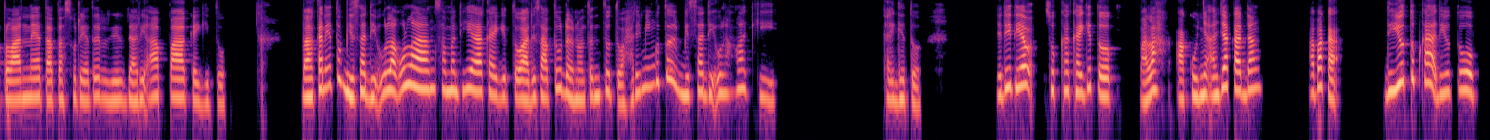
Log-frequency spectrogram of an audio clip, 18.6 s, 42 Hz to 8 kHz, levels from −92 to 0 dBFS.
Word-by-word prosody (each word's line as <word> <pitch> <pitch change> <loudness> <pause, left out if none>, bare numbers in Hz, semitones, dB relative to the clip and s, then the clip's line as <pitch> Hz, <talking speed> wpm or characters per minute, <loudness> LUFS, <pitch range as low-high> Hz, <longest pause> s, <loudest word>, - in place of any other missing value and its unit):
planet, 195 +2 +1
tata 190 +1 -1
surya 190 0 -5
itu 215 - -6
terdiri 190 0 -4
dari 190 +1 -2
apa, 215 -1 +1
kayak 185 -3 -5
gitu. 165 0 -9 1.0
Bahkan 215 +6 +3
itu 410 - -1
bisa 235 +1 +3
diulang-ulang 280 - +4
sama 270 -1 0
dia, 270 -1 +3
kayak 215 -4 -3
gitu. 200 -2 0
Hari 195 +1 +3
Sabtu 210 +8 -1
udah 230 -4 +1
nonton 205 +3 -3
itu 255 +2 -3
tuh, 170 - -3
hari 235 +6 -5
Minggu 320 +5 -3
tuh 385 -5 0
bisa 230 +3 -1
diulang 235 +2 -4
lagi. 215 -10 -6 1.3
Kayak 190 -2 -5
gitu. 170 -4 -6 1.0
Jadi 250 +7 +1
dia 315 +2 +6 0.2
suka 270 0 -5
kayak 255 +3 +1
gitu, 215 -6 +2 0.3
malah 210 +9 +2 0.2
akunya 215 +4 0
aja 230 +8 +5
kadang 280 -1 +3 0.6
apa 245 +6 +3
Kak? - - +3 0.6
Di 265 +5 +3
YouTube, 380 +2 +3
Kak, 360 - +4
di 250 - -1
YouTube. 255 -1 0
225 Hz, 150 wpm, -20 LUFS, 200-275 Hz, 1.3 s, dia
